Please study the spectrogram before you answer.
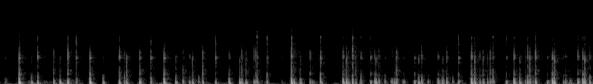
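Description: Long nails tap rapidly on a hand-sized, solid, lilac silicone-covered phone case fitted on a phone and held in both hands. The result is a quick, uneven run of dozens of soft, dull, low thuds with faint clicky edges, each dying away almost instantly.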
